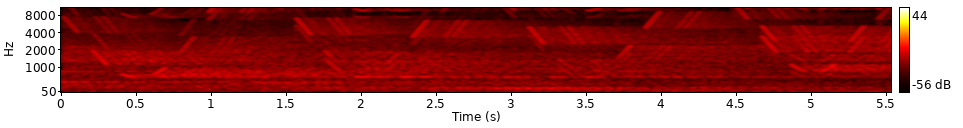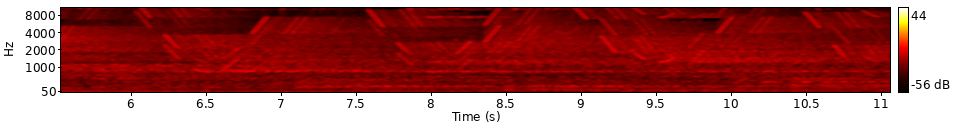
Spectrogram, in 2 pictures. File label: birds murmuration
